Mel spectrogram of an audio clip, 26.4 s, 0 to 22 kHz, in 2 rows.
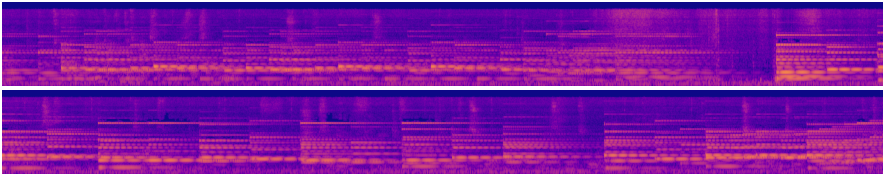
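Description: Seiko melody mantel clock playing its built-in chime melodies, a steady run of clear bell-like notes. A new tune starts with a sudden jump in loudness about 12 seconds in, and again about 22 seconds in.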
